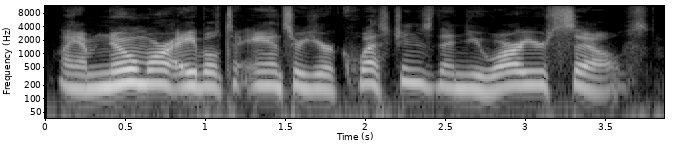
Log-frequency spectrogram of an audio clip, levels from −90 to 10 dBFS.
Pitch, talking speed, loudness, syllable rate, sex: 185 Hz, 200 wpm, -19 LUFS, 5.2 syllables/s, male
